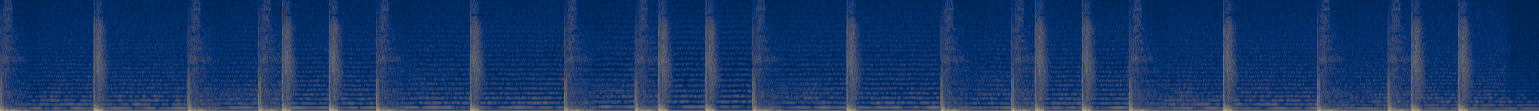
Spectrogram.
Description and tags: decent beat
Sad music, hip-hop beat.
beat, decent, drum, Hip-Hop, kick, music, rap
